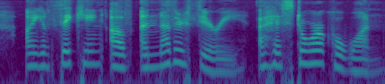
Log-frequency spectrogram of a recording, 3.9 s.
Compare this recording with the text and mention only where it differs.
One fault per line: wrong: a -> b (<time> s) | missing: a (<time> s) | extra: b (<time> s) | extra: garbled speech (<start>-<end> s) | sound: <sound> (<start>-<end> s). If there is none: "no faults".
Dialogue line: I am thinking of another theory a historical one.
no faults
